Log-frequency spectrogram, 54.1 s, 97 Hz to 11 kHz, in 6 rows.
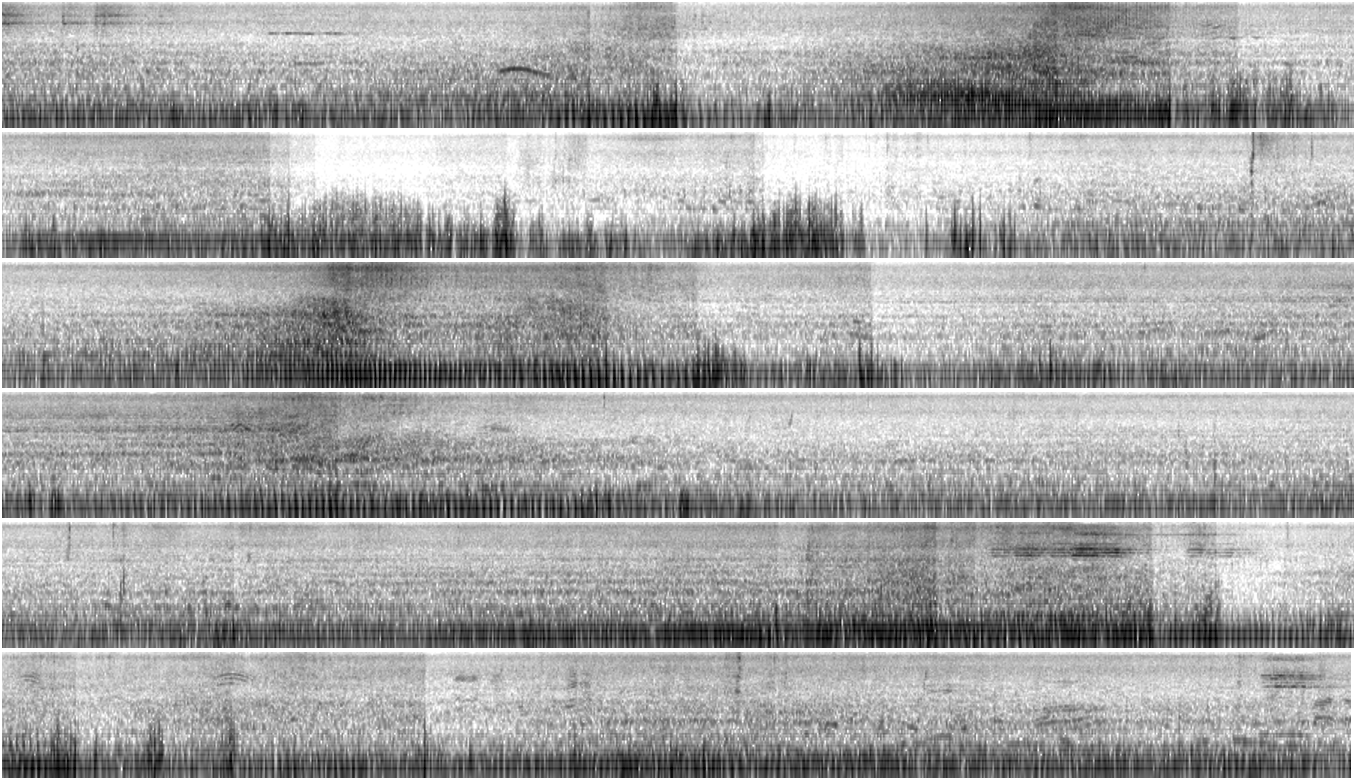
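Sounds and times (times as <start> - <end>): faint voices: 0.0 - 54.0
passing motor vehicles rumble: 0.0 - 54.0.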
